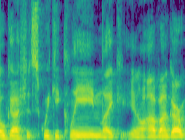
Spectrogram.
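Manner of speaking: ordinary delivery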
